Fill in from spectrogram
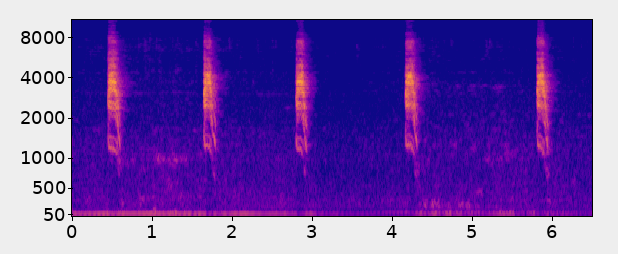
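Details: Long-tailed shrike recording meant to provoke a reluctant shrike to sing: five short, scratchy, descending screech notes, roughly one every 1.2 seconds, with a quiet low background hum.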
